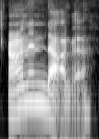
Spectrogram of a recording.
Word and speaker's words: Onondaga: Onondaga.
